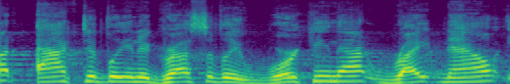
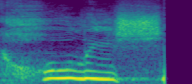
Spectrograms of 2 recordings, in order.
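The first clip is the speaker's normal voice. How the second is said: shocked reaction; 11 semitones higher than usual. Retold or imitated. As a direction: blurt it out in disbelief. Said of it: "I was like".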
